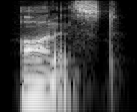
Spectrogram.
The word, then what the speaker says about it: honest: And now think about words like honor, honest, and hour, as in time of day.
